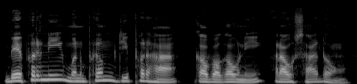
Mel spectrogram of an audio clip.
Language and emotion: Bodo, neutral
